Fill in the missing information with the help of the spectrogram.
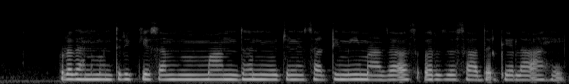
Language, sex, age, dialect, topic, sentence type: Marathi, female, 18-24, Standard Marathi, agriculture, statement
